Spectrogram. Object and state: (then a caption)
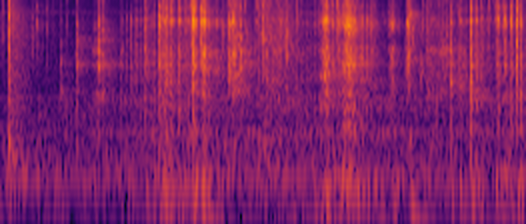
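Dry bar soap being carved. A solid, dry yellow bar of soap held in the hand is carved with a metal blade. The blade gives crisp, bright scraping and cutting strokes with a dry, crackly texture, arriving in short bursts of varying loudness. There is almost no low end.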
